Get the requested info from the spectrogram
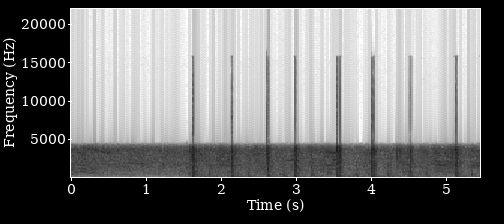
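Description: Aerial firework shells going off. After a stretch of steady background noise, about a second and a half in, a rapid series of sharp bangs starts at roughly two a second.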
